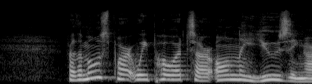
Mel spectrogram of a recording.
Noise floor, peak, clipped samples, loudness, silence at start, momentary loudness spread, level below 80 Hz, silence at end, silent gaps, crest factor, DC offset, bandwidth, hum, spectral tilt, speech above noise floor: -53 dBFS; -10 dBFS; under 0.1%; -24 LUFS; 0.7 s; 2 LU; -74 dBFS; 0 s; none; 14 dB; under 0.1%; 13 kHz; none; -5.5 dB/octave; 30 dB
